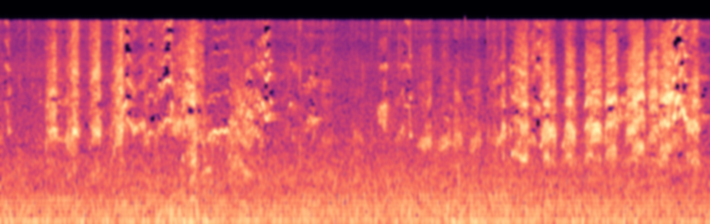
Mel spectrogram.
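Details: A young wild Sulphur-crested Cockatoo gives harsh, rasping squawks in quick bursts, first in a short run and then again more loudly near the end, with quieter gaps between. It shows no interest in a nut-hiding trick.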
